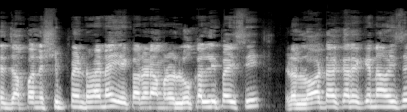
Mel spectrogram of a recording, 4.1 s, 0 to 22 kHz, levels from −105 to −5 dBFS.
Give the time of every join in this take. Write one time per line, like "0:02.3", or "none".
none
